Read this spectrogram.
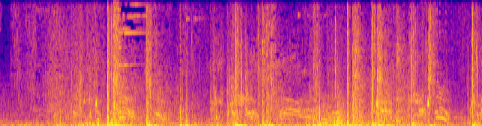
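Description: Heavy punches and kicks land with sharp, thudding impacts.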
